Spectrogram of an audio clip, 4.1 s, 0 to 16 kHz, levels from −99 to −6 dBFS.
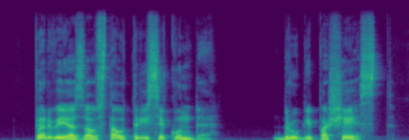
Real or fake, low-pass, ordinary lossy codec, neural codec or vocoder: real; 14.4 kHz; none; none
